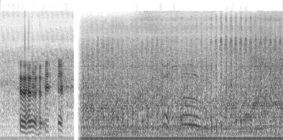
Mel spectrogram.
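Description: A helicopter touches down on snow, its rotor and turbine producing a loud, steady thrum and whine close by after a brief burst of talk over the radio.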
